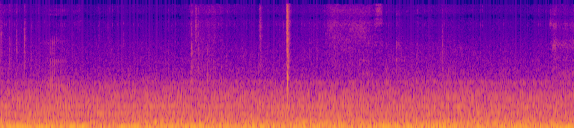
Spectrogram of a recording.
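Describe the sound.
A car driving along a country road at night, with a steady, loud low rumble of engine and tyres that holds evenly throughout without voices.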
